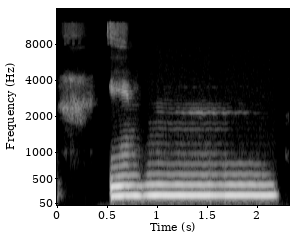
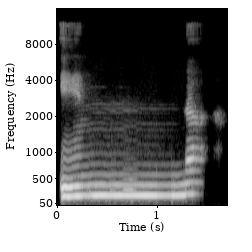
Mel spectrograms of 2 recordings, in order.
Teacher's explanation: This is where you're applying Kunna. You are keeping sound in your nose for a longer period of time.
